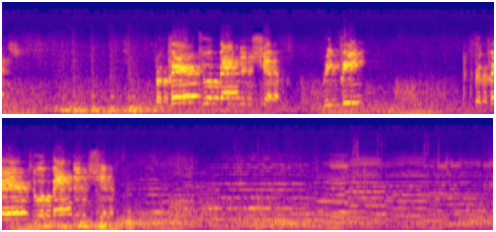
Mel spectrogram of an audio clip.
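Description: A man's voice calling out in short phrases over a low steady rumble, then orchestral film score with sustained tones coming in about eight seconds in as the voice and rumble stop.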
